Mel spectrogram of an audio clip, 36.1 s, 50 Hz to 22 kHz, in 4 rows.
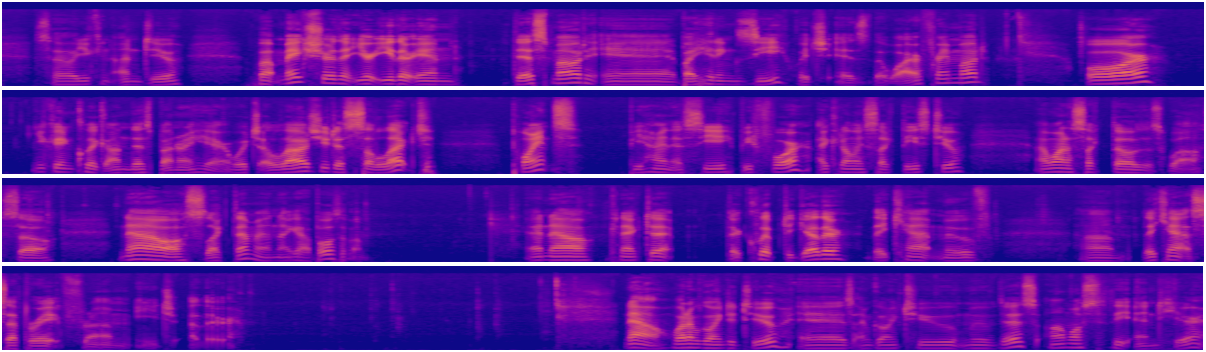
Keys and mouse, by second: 0.0 ctrl+z, 3.4 z, 5.8-7.7 drag, 8.1 z, 10.6-12.0 drag, 12.0-14.0 middle drag, 12.2 click, 17.7 KP_7, 18.2 a, 18.4 b, 19.5-21.4 middle drag, 20.7 KP_7, 21.9 g, 23.5 middle click, 24.2 g, 25.5 KP_7, 26.4 g, 27.6 g, 29.8 ctrl+shift+z, 30.7 ctrl+z, 32.4-35.1 middle drag, 33.5 a, 33.6 b, 34.1 g, 35.3-36.0 middle drag.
